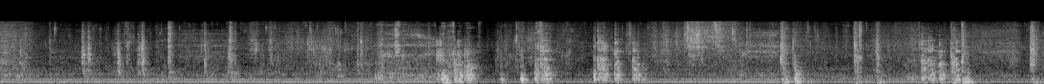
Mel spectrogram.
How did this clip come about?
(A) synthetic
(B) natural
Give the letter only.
A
